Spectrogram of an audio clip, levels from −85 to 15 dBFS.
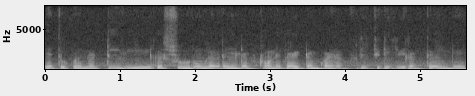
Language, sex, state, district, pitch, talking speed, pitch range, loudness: Hindi, male, Chhattisgarh, Jashpur, 105 Hz, 225 wpm, 100-115 Hz, -15 LUFS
